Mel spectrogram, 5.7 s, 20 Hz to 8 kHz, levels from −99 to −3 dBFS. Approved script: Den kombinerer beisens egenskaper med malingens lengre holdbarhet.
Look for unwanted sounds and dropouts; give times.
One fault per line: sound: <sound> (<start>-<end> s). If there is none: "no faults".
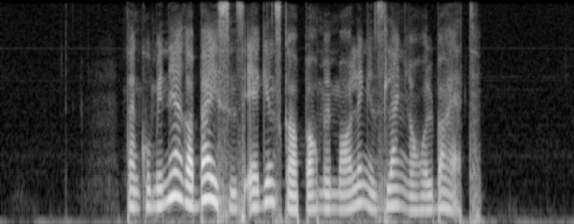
no faults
